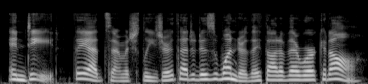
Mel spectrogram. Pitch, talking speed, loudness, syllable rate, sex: 205 Hz, 295 wpm, -17 LUFS, 6.6 syllables/s, female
